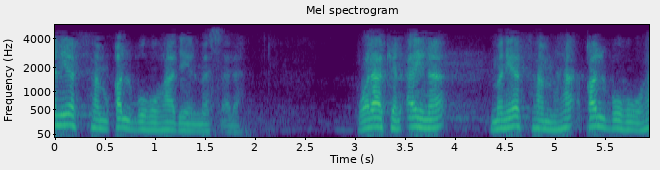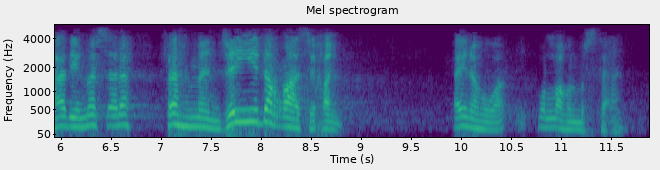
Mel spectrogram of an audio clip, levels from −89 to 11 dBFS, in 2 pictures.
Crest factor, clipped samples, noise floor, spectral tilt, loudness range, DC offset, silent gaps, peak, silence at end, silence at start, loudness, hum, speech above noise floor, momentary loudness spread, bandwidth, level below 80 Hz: 20 dB; under 0.1%; -67 dBFS; -9 dB/octave; 5 LU; under 0.1%; none; -10 dBFS; 0.25 s; 0 s; -29 LUFS; none; 38 dB; 15 LU; 5.2 kHz; -58 dBFS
